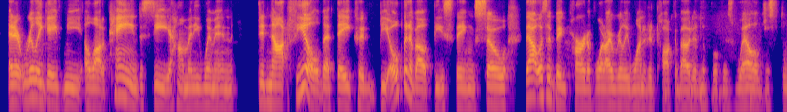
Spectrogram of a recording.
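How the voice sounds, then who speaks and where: The speaker has an American accent and talks at a moderate pace with fairly even intonation. The background is quiet. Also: woman, very deep, low pitch for a woman. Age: 50s. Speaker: author. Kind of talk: interview conversation.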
